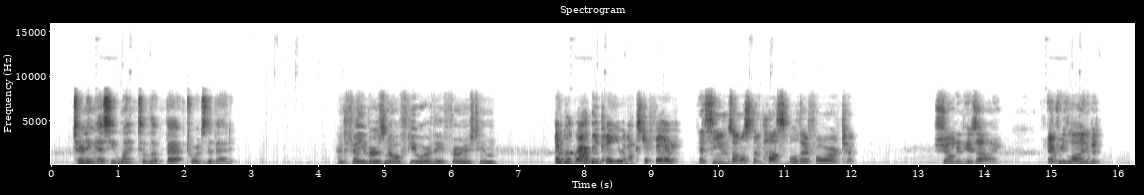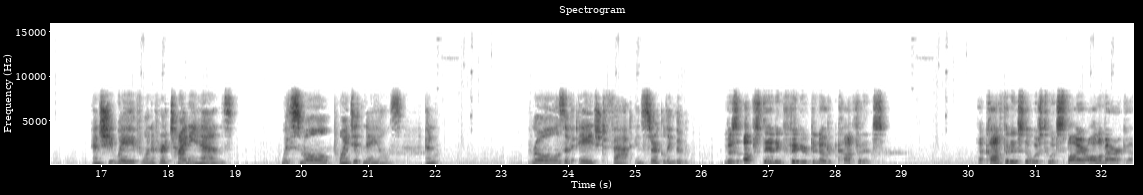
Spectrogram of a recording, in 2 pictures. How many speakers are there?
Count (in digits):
6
